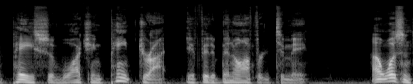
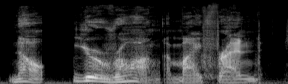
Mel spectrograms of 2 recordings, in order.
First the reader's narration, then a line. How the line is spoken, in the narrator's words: hissed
